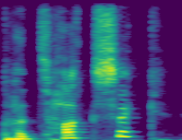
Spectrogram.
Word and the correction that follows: Patuxet: That's the name of the tribe. It's Patuxet. – Yeah. – Patuxet, I think, is the way it's pronounced.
